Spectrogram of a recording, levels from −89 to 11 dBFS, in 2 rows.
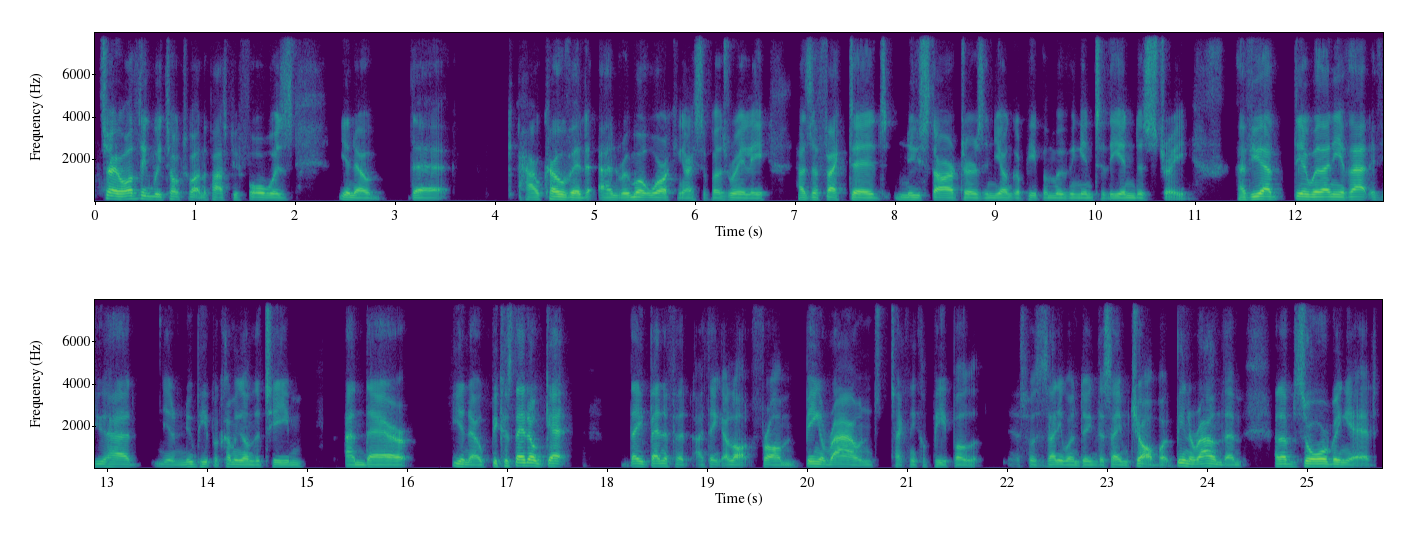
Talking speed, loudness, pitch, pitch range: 200 wpm, -21 LUFS, 95 Hz, 90-110 Hz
